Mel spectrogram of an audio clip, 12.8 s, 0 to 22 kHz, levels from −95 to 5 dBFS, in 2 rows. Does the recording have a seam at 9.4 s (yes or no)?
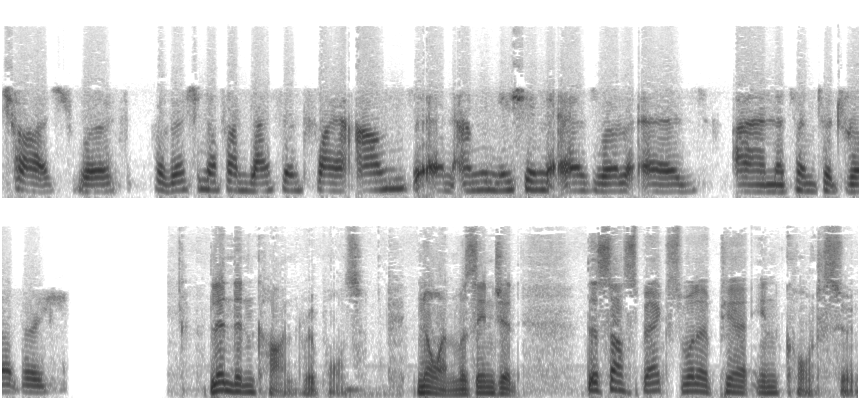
yes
